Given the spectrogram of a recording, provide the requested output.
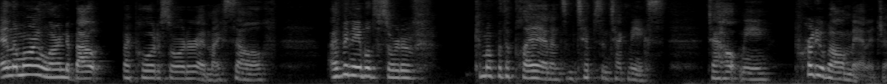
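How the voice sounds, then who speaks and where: A woman's somewhat breathy voice moves with lively intonation and big swings in loudness. The recording is very clean, with a silent background. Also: medium pitch for a woman, fairly quick pace. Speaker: mental health vlogger. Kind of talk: personal vlog talk. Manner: hesitant fillers.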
